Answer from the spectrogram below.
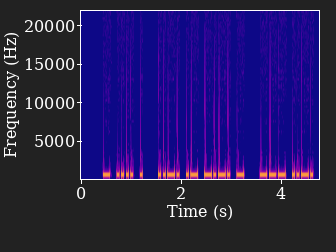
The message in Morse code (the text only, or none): THE FACT OF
